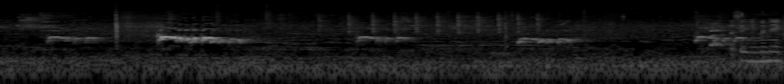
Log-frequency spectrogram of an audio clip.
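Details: Zebra doves of local wild stock in Tuban, East Java, Indonesia, competing in song: a run of five mid-pitched cooing phrases. One is loud and stuttering, the others softer and steady, with scattered sharp clicks in between.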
